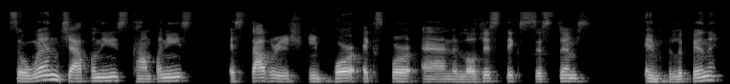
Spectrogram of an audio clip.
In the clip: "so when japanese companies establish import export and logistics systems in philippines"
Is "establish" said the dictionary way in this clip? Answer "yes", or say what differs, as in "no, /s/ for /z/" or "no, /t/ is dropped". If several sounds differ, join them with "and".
yes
